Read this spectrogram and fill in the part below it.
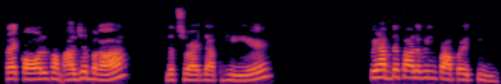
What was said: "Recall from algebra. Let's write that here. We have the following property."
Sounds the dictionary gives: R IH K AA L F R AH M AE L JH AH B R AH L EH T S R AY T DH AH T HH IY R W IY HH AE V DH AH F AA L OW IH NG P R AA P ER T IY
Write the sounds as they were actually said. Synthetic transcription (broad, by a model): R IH K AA L F R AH M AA L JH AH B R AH L EH T S W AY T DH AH T HH IY R W IY HH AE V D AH F AA L OW IH NG P R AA P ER T IY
